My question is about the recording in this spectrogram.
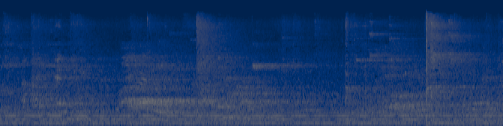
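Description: Background sound of a busy indoor badminton hall: distant voices from other courts over a steady hum, with a few sharp racket-on-shuttlecock hits, the loudest a single crack about eight and a half seconds in.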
